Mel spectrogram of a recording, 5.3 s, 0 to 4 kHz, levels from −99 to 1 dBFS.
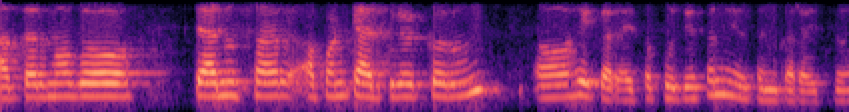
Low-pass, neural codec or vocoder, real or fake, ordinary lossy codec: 3.6 kHz; none; real; none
